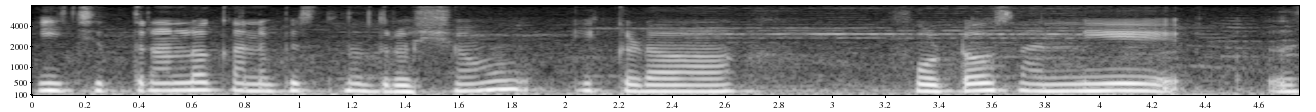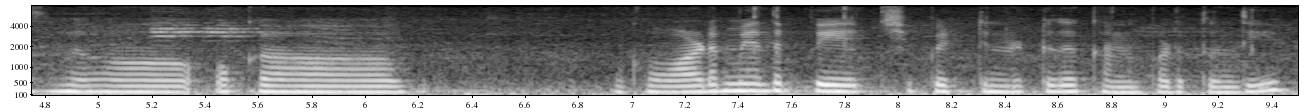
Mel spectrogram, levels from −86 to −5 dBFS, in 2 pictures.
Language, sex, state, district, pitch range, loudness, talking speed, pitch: Telugu, female, Telangana, Nalgonda, 190-230 Hz, -15 LUFS, 75 wpm, 205 Hz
